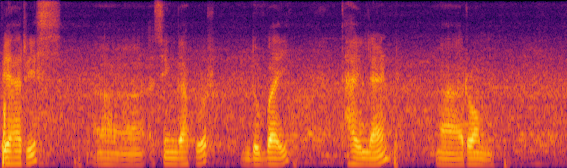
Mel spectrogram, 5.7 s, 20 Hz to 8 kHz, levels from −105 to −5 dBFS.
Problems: none marked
